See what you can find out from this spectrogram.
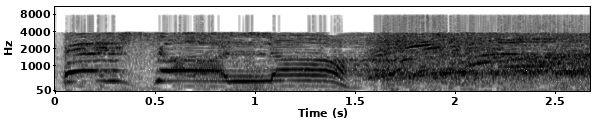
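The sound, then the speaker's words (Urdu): A crowd at an Islamic religious gathering shouts a loud slogan, beginning with strong, tonal shouting that swells into a broad, sustained massed roar. “تو اس نیت سے زوردار نعرہ لگائیے کہ کلیجہ پھٹ جائے. کس کا؟ شیطان کا.”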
